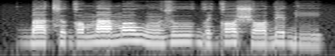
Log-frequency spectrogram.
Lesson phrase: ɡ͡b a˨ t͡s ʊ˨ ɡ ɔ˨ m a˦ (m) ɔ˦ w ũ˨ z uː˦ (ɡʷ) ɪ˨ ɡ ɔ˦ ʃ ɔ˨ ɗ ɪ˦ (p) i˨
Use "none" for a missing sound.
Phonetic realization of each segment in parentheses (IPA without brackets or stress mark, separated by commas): m, ɡʷ, ɓ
